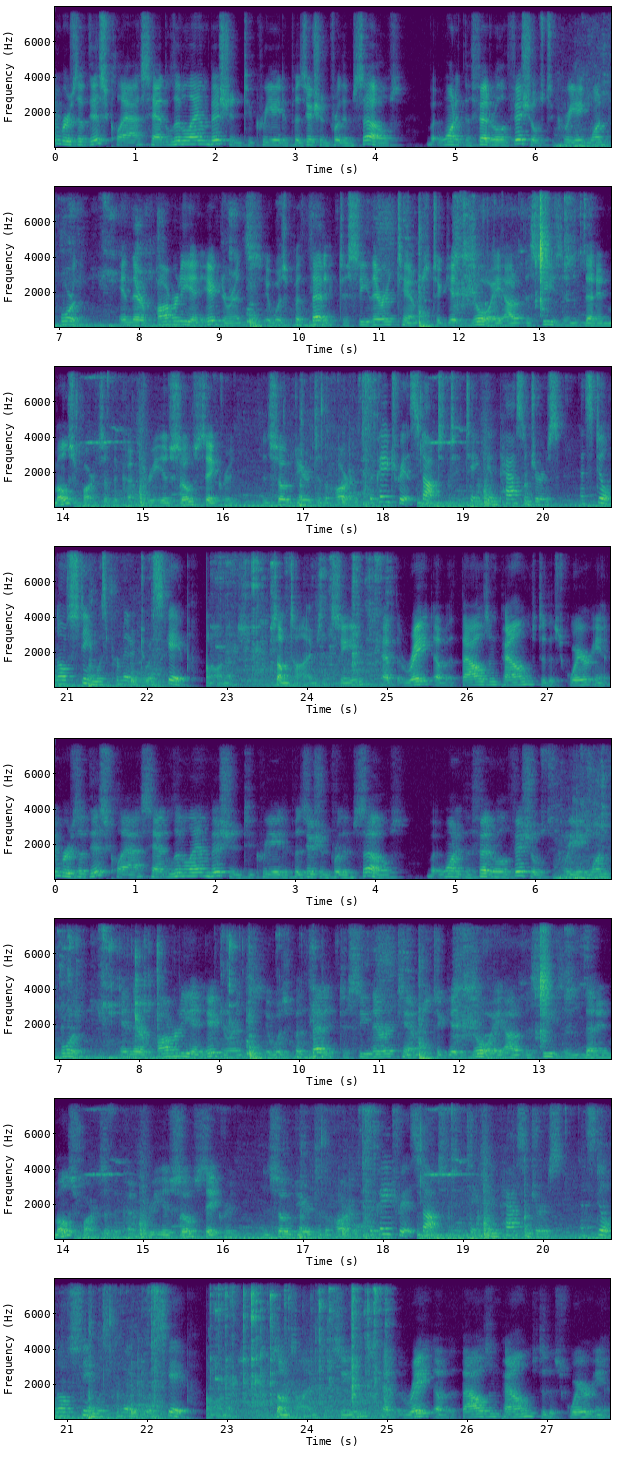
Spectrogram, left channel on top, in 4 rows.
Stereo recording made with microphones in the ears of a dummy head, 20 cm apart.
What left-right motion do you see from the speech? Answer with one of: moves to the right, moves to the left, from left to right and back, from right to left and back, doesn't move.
doesn't move.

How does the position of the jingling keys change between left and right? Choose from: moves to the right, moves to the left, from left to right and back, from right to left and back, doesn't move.
from right to left and back.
